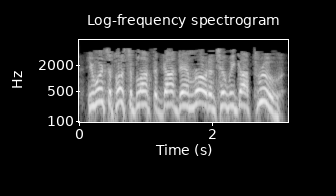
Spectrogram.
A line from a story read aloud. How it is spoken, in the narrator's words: he shouted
